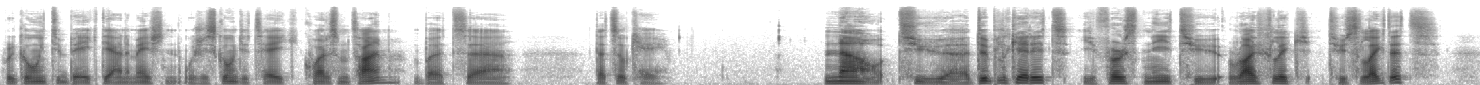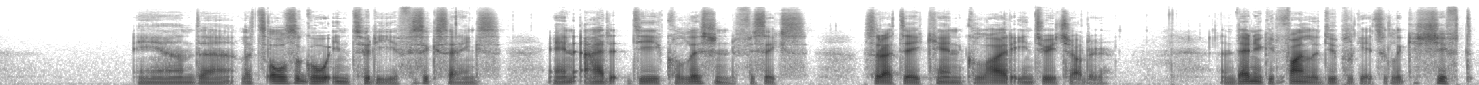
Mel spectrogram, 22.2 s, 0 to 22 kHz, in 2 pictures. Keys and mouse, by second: 0.4 shift+z, 1.7-3.3 drag, 3.8-6.2 drag, 6.2 shift+z, 7.5 shift+z, 11.0 middle drag, 12.1-12.9 middle drag, 18.2-20.9 drag, 20.9-21.4 middle drag.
